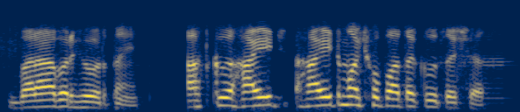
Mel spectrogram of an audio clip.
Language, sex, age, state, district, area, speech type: Kashmiri, male, 30-45, Jammu and Kashmir, Anantnag, rural, conversation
